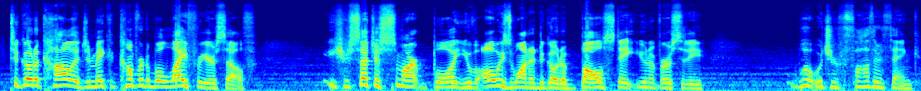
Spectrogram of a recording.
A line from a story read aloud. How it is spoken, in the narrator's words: He snarled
